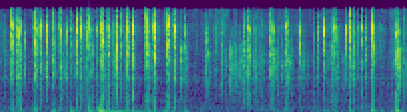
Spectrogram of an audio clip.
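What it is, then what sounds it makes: Plastic candy container. A hollow, hand-sized cylindrical plastic candy tub with a blue and green label is tapped quickly with fingertips and nails. The taps are bright and crisp and come in a dense, crackling flurry, easing to softer patter around the middle before picking up again.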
